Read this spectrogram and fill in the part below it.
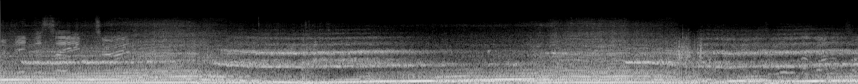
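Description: Car spinning its wheels through a 360 turn after a clutch-kick drag-style launch in a drift, loud engine revving rising and falling over continuous tire squeal, up close.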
